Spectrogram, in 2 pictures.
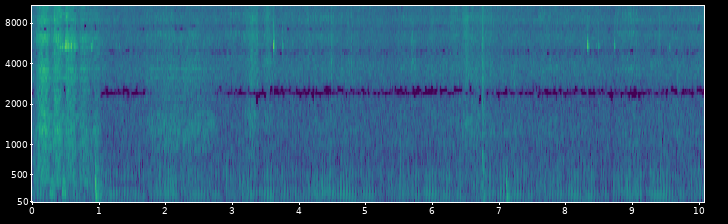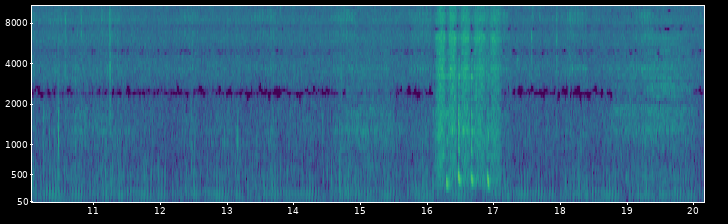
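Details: Siamese cats at home, continuous low pulsing purr for the whole stretch, with a faint steady electronic tone and brief clicks and rustles near the end.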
